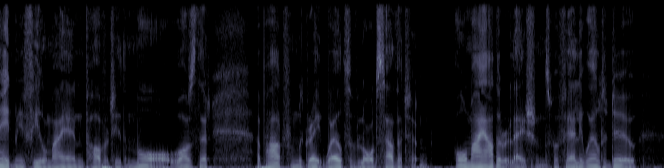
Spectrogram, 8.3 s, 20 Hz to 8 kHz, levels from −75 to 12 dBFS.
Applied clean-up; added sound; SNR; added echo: none; none; none; none.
